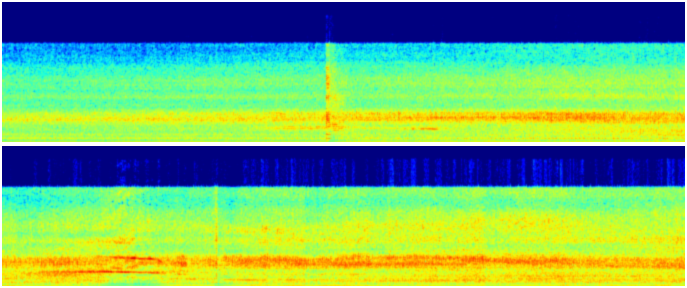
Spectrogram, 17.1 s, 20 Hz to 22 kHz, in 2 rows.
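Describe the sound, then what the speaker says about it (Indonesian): Low, steady diesel drone from loaded dump trucks carrying stone and a Fuso intercooler truck slowly climbing the Bukit Kodok hill, heavy engines laboring continuously at mid distance with a faint passing whine midway. "ini ada 2 unit truk, dump truk yang bermuatan batu Petrun bosku, sama si intercooler Fuso ya"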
